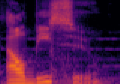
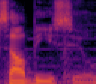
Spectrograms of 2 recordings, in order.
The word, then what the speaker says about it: Albisu: by just searching for Alex Albisu, at Alex Albisu. Last name is spelled A-L-B as in boy, I-S as in Sam, U.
